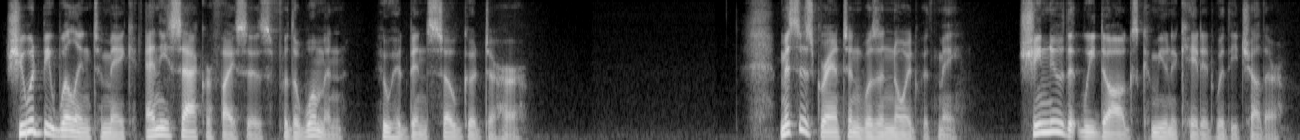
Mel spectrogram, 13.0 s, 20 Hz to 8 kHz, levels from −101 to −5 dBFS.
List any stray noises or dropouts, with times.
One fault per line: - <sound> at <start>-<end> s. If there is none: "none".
none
